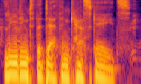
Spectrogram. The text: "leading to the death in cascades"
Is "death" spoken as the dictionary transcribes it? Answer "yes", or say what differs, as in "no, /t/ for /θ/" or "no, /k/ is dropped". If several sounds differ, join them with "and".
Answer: yes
